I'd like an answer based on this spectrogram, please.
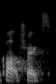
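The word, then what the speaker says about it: Qualtrics: tricks is it called show that's how you pronounce it called tricks yeah is that the same thing um she's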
